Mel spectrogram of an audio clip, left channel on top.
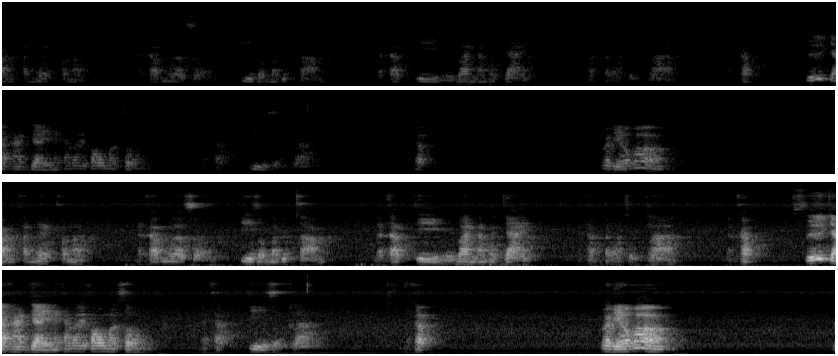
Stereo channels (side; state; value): left; quieter; 20.2 dB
